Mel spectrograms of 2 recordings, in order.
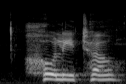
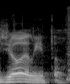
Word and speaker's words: Joelito: Now, Jolito. Actually, Joelito.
